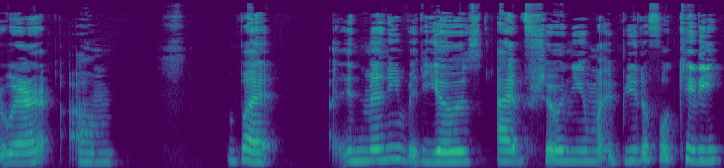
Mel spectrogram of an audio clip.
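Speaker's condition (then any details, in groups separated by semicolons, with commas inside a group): Cerebral palsy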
